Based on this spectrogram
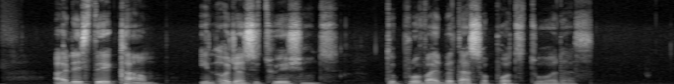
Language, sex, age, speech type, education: Nigerian Pidgin, male, 30-45, spontaneous, tertiary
